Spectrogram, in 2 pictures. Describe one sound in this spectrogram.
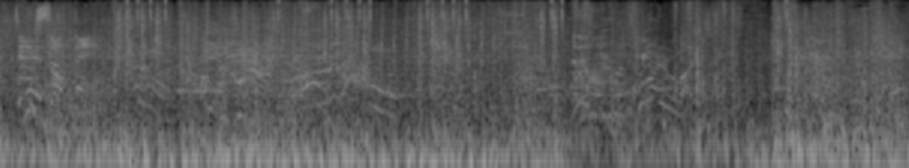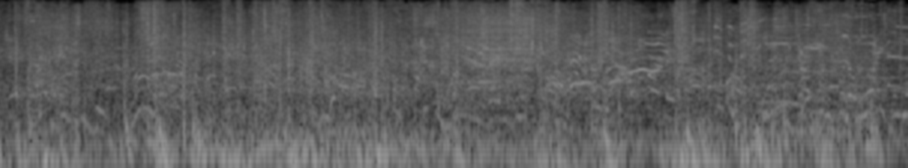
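A game weapon fires rapid energy shots.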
